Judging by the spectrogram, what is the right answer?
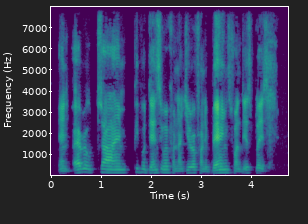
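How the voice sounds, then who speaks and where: A man with a Liberian accent, medium pitch, ordinary pitch variation and a moderate pace, on a very clean recording with a silent background. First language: Bassa. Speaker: gospel singer. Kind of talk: interview.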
